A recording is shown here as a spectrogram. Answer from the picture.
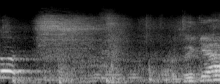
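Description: Men's voices shouting, loudest right at the start, with a short hissing rush about half a second in.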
